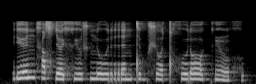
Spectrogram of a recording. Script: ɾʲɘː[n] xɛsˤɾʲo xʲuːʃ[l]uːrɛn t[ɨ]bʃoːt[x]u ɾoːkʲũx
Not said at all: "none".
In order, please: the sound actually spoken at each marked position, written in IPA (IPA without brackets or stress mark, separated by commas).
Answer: n, n, ɨ, x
